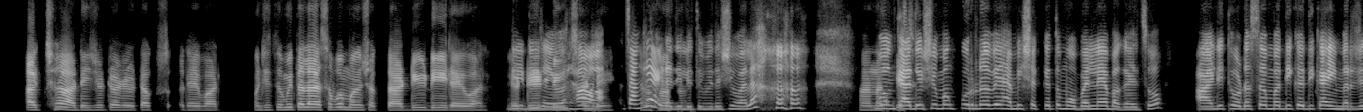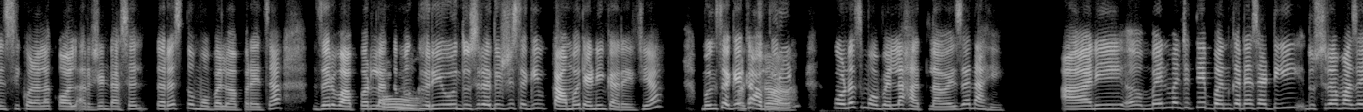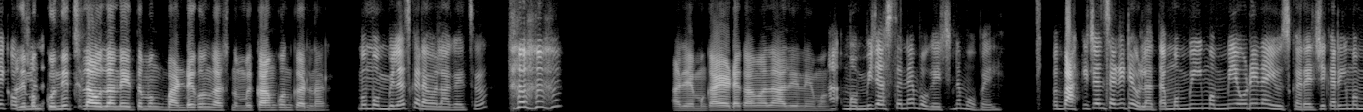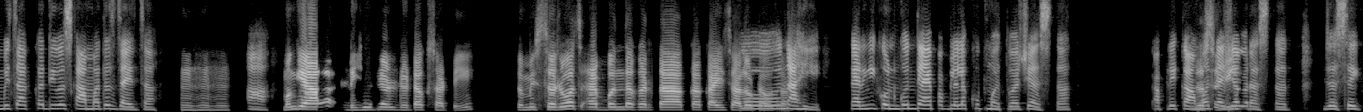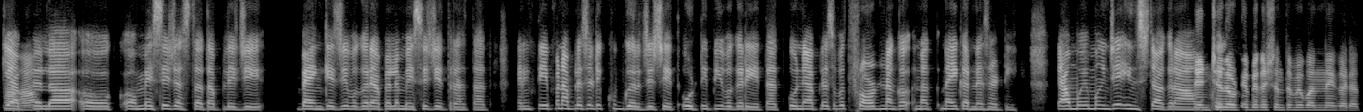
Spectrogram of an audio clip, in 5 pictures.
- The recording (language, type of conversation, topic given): Marathi, podcast, तुम्ही इलेक्ट्रॉनिक साधनांपासून विराम कधी आणि कसा घेता?
- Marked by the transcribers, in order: in English: "डिजिटल डिटॉक्स"; in English: "आयडिया"; chuckle; in English: "मेन"; tapping; chuckle; in English: "आयडिया"; other background noise; in English: "डिजिटल डिटॉक्ससाठी"; in English: "फ्रॉड"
